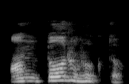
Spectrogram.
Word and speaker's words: অন্তর্ভুক্ত: আসলে এটা কি হবে, অন্তর্ভুক্ত। তাহলে এখানে আমরা লিখবো অন্তর্ভুক্ত। এখানে একটা জিনিস মনে রাখবা, রেফ যেখানে হয় তার আগে র উচ্চারণ হয়। যেমন অন্ত, যে অন্তরের পরে র হবে।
